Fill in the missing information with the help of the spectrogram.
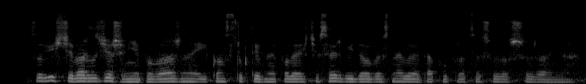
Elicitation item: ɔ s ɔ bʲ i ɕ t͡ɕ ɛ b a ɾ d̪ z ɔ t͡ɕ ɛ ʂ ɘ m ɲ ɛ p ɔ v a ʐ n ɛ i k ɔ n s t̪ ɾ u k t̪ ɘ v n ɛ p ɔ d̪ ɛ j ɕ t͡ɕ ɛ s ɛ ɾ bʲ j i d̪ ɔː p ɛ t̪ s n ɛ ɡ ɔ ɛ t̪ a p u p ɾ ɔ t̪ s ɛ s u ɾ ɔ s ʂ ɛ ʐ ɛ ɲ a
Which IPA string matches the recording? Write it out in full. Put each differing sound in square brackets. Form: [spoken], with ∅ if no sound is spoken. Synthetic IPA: ɔ s ɔ bʲ i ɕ t͡ɕ ɛ b a ɾ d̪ z ɔ t͡ɕ ɛ ʂ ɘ m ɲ ɛ p ɔ v a ʐ n ɛ i k ɔ n s t̪ ɾ u k t̪ ɘ v n ɛ p ɔ d̪ ɛ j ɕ t͡ɕ ɛ s ɛ ɾ bʲ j i d̪ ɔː [b] ɛ t̪ s n ɛ ɡ ɔ ɛ t̪ a p u p ɾ ɔ t̪ s ɛ s u ɾ ɔ s ʂ ɛ ʐ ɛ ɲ a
